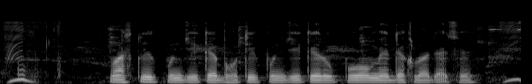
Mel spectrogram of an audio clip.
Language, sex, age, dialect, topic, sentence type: Maithili, male, 18-24, Angika, banking, statement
